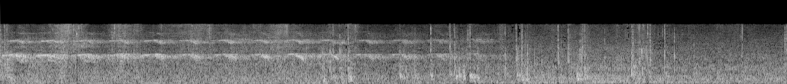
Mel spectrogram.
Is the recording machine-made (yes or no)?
no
